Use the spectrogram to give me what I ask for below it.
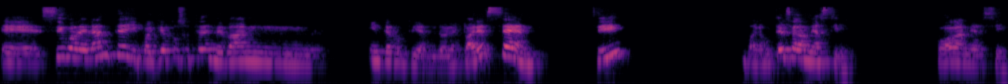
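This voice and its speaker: A woman speaks at a fairly slow pace with long, frequent pauses. There is audible room echo over a quiet background. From Argentina. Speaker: body expression and yoga teacher. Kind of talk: online workshop presentation. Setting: video call. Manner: animated. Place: office. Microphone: video call.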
